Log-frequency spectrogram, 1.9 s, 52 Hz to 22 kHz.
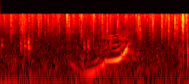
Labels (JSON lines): {"label": "biophony", "recorder": "SoundTrap 300"}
